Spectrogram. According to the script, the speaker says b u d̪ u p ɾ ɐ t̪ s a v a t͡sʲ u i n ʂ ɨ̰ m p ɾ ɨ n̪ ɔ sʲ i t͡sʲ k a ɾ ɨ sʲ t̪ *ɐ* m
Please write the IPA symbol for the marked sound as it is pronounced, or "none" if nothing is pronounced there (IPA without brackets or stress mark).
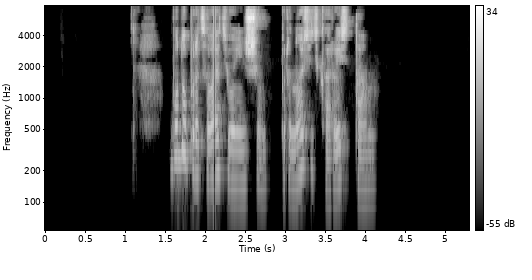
a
